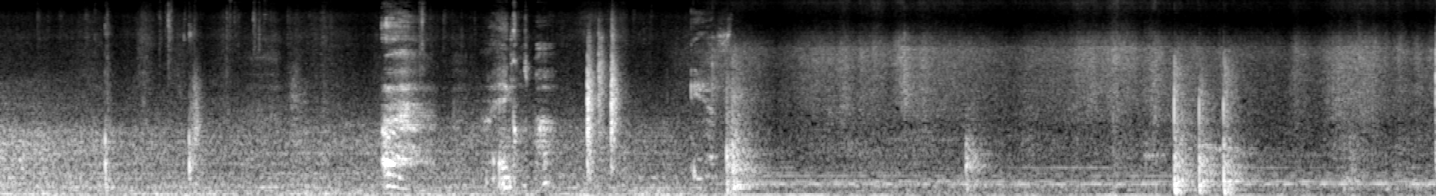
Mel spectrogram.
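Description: Several sharp, brief clicks and pops over quiet room noise, typical of harmless ankle joint popping.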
